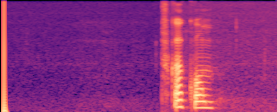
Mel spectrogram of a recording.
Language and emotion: Russian, neutral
